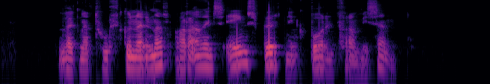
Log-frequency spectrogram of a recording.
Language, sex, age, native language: Icelandic, male, 20-29, Icelandic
